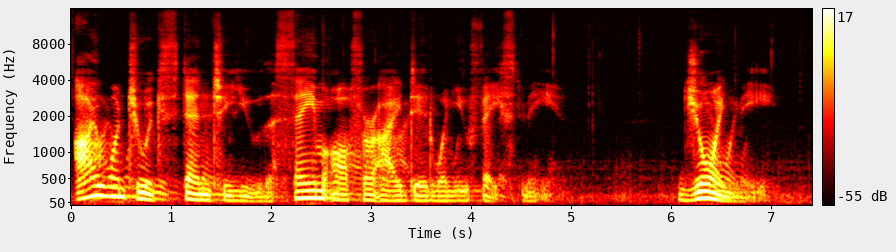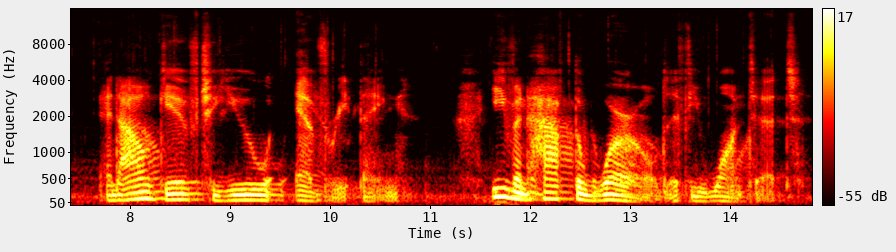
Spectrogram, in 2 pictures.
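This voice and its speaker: Man as a demon king, low-voiced, slow and deliberate, lively swings in tone, close whispering ASMR roleplay. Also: slightly rough, exaggerated voice. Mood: persuasive. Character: scheming male demon king, menacing and seductive.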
